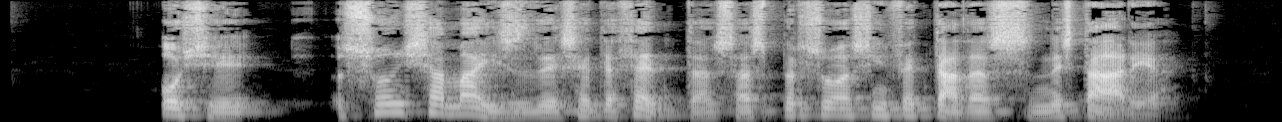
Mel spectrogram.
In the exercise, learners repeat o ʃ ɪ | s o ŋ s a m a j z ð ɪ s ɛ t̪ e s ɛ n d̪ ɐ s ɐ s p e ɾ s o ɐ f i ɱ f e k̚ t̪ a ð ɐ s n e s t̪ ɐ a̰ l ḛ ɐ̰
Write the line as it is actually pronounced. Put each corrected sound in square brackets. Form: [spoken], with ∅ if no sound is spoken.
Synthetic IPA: o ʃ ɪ | s o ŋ [ʃ] a m a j z ð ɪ s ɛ t̪ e [θ] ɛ n [t̪] ɐ s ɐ s p e ɾ s o ɐ [s] i ɱ f e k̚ t̪ a ð ɐ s n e s t̪ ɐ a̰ [ɾ] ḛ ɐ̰

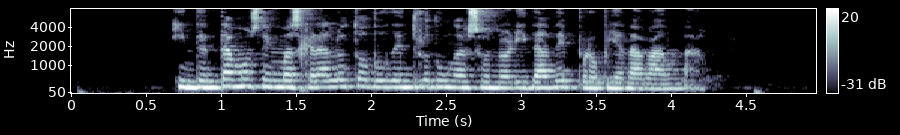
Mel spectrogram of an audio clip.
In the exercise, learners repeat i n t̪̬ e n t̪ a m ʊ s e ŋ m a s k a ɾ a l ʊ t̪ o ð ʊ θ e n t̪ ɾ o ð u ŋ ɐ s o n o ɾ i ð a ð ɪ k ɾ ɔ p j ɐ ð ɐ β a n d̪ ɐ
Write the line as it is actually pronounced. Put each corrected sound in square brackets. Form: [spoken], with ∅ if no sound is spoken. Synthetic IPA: i n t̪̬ e n t̪ a m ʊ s e ŋ m a s k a ɾ a l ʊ t̪ o ð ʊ [ð] e n t̪ ɾ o ð u ŋ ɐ s o n o ɾ i ð a ð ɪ [p] ɾ ɔ p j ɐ ð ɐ β a n d̪ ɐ

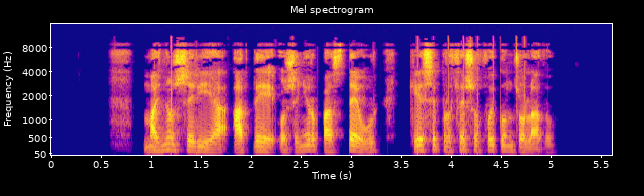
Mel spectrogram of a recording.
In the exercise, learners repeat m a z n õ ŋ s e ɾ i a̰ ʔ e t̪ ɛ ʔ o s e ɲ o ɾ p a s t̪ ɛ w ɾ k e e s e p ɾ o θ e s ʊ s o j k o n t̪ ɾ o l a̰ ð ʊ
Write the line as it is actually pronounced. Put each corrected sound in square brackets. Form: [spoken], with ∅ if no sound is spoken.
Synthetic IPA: m a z n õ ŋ s e ɾ i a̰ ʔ [a] t̪ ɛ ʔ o s e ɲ o ɾ p a s t̪ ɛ w ɾ k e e s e p ɾ o θ e s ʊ [f] o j k o n t̪ ɾ o l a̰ ð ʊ

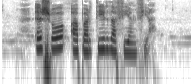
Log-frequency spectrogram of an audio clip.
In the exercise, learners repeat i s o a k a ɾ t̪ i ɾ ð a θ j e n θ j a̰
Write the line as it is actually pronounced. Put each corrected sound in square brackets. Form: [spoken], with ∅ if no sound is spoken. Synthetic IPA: [e] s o a [p] a ɾ t̪ i ɾ ð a θ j e n θ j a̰

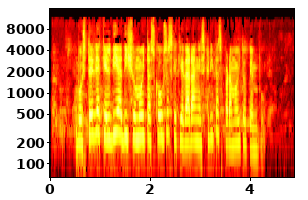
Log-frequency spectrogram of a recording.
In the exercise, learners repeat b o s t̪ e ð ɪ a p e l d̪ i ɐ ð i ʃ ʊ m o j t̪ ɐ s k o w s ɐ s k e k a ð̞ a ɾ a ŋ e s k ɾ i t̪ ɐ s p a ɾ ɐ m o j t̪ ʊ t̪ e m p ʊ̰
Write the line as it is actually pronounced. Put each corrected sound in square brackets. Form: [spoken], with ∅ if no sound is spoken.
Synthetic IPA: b o s t̪ e ð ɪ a [k] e l d̪ i ɐ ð i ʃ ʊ m o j t̪ ɐ s k o w s ɐ s k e k [e] ð̞ a ɾ a ŋ e s k ɾ i t̪ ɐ s p a ɾ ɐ m o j t̪ ʊ t̪ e m p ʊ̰

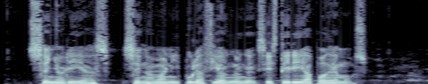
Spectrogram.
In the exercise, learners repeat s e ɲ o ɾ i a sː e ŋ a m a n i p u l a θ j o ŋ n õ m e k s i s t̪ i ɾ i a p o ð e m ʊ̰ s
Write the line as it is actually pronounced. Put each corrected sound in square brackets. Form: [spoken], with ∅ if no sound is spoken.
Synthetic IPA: s e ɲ o ɾ i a sː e ŋ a m a n i p u l a θ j o ŋ n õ [ŋ] e k s i s t̪ i ɾ i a p o ð e m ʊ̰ s

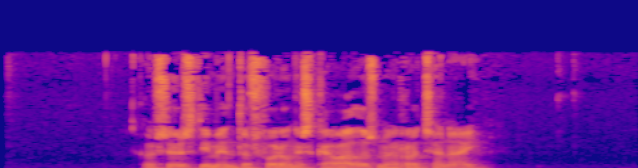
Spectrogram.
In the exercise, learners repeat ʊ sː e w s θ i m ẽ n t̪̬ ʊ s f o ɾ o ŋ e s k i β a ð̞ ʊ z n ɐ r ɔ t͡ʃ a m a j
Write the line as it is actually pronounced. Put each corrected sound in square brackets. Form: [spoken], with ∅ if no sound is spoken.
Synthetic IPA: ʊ sː e w s θ i m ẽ n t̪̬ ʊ s f o ɾ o ŋ e s k [a] β a ð̞ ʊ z n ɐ r ɔ t͡ʃ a [n] a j

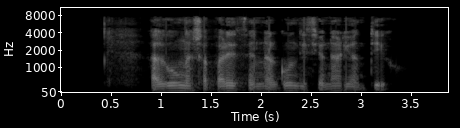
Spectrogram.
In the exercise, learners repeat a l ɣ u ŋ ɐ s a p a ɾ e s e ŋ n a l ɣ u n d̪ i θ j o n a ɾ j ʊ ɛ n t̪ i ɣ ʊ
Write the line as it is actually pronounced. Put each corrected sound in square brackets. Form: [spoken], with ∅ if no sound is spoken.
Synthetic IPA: a l ɣ u ŋ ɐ s a p a ɾ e [θ] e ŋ n a l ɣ u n d̪ i θ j o n a ɾ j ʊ [a] n t̪ i ɣ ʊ

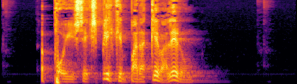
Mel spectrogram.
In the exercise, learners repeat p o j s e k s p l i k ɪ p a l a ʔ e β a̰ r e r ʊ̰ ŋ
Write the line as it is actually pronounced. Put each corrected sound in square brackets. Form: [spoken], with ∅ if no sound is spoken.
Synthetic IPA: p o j s e k s p l i k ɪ p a [ɾ] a [k] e β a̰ [l] e [ɾ] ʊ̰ ŋ

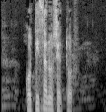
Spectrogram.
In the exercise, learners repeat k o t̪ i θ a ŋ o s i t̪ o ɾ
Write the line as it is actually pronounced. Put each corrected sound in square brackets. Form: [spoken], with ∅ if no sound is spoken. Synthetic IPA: k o t̪ i θ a [n] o s [e] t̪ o ɾ

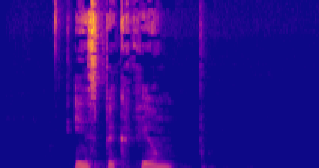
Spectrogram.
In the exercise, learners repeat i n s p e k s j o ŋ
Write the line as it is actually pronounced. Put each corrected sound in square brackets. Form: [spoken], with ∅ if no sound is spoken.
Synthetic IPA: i n s p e k [θ] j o ŋ

